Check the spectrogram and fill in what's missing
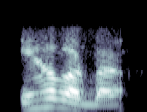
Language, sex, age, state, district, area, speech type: Assamese, male, 18-30, Assam, Dhemaji, urban, conversation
